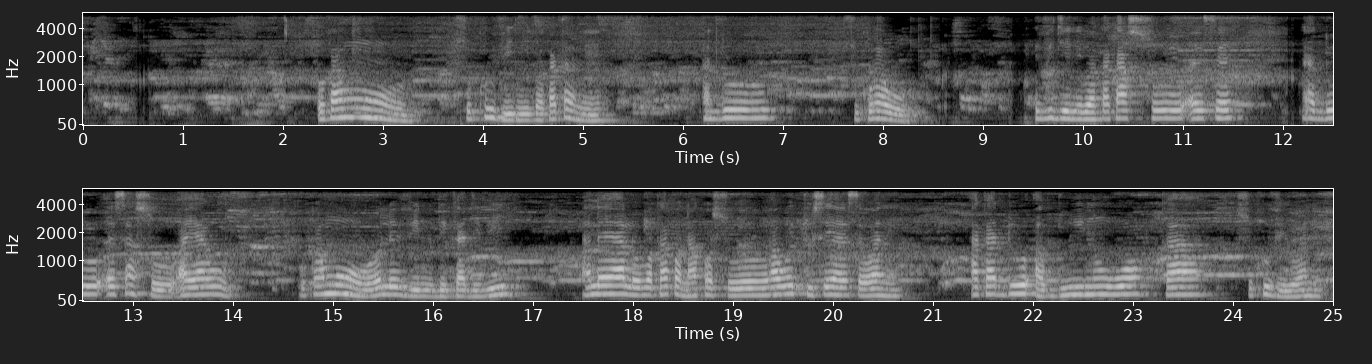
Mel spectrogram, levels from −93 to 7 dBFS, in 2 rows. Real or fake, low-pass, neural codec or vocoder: real; 5.4 kHz; none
